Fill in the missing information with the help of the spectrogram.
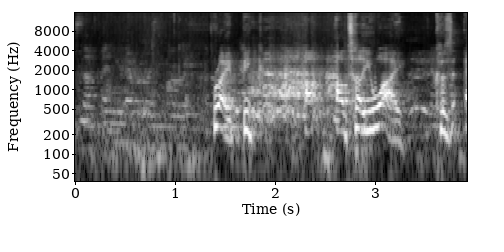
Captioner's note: audience laughter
